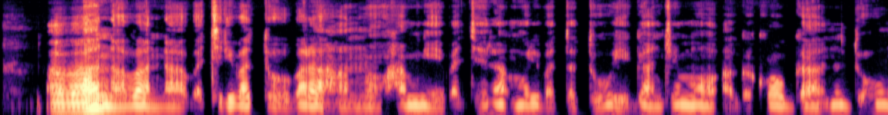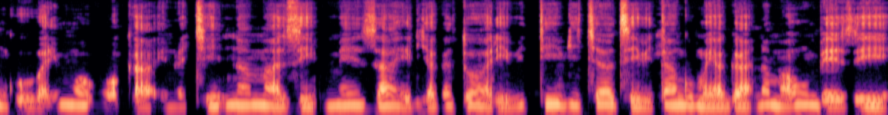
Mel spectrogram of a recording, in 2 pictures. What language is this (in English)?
Kinyarwanda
